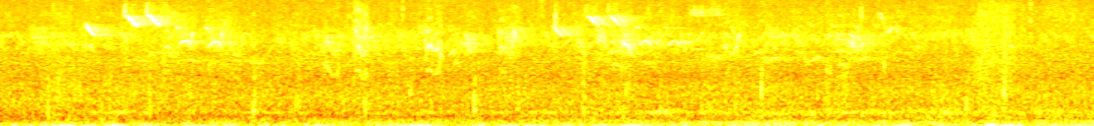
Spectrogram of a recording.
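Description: Wild songbirds chirping, with quick high twitters in clusters, busiest about a second in and again around four seconds in, over a steady low outdoor rumble.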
